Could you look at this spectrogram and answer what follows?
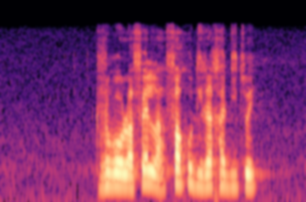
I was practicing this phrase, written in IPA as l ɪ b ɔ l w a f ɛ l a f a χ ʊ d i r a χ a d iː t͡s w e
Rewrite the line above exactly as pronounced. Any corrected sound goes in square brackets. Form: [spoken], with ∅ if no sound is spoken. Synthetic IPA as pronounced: [r] ɪ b ɔ l w a f ɛ l a f a χ ʊ d i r a χ a d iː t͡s w e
